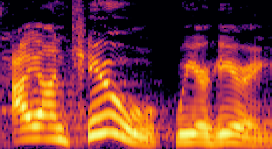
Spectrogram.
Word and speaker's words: IonQ: And at the NYSE, you've got a live look at, in today's game of how you pronounce this company's name. It's IonQ we are hearing, IonQ, ticker symbol, just like the company's name.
